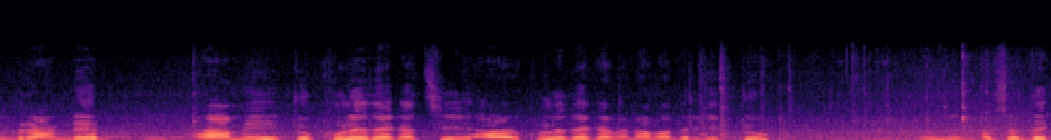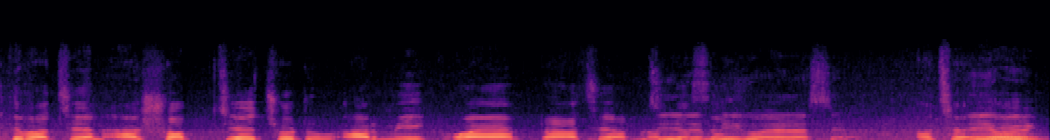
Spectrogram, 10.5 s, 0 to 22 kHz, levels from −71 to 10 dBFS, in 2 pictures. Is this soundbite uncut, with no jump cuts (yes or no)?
yes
